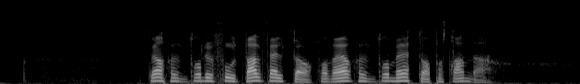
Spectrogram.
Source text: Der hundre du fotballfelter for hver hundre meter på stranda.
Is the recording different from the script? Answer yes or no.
no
